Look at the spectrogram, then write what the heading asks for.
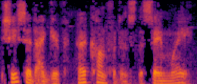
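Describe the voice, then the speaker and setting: A man's voice: low-pitched, expressive, normal speed, a bit bright. A man playing an earnest, hesitant young RAF officer in a radio drama, speaking in a sincere, understated way. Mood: tender, reflective. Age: young adult. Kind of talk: naturalistic radio drama dialogue. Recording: dull, hissy 1980s radio broadcast.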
